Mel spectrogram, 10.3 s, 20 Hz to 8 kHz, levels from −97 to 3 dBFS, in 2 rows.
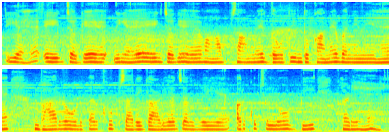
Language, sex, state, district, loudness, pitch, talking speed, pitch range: Hindi, female, Chandigarh, Chandigarh, -18 LUFS, 175 Hz, 180 wpm, 170-185 Hz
